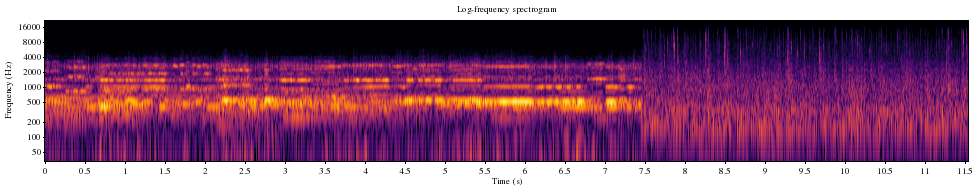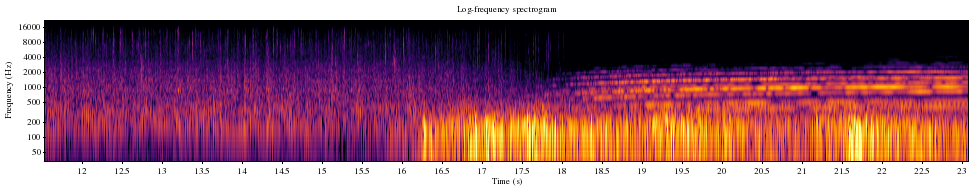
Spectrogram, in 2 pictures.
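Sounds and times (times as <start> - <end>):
steady rain falling: 0.0 - 3.0, 7.4 - 18.3
rumble of thunder: 15.5 - 23.0.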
